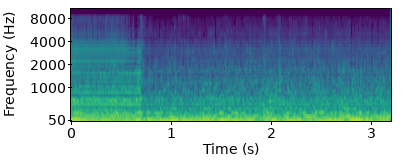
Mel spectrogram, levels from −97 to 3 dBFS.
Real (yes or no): no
